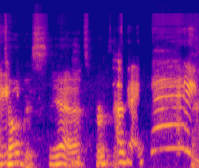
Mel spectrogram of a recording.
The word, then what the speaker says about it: Toves: I said it wrong, Tovaz. Toves. I Dang it, I said it knew I right. was going to say it wrong. Never fails. I'm sorry, Jesse. You got it right. You said Okay. Tovis.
